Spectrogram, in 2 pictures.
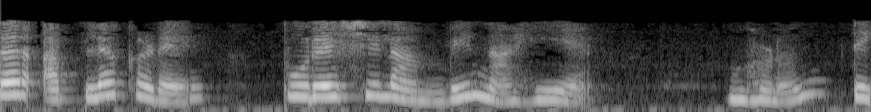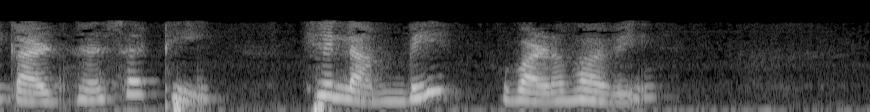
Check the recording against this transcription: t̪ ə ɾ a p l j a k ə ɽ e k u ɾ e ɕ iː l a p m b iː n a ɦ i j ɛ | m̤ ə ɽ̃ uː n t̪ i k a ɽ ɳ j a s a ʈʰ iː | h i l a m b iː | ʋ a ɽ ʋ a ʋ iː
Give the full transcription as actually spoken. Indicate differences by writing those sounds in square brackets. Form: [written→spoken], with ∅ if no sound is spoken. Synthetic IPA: t̪ ə ɾ a p l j a k ə ɽ e [k→p] u ɾ e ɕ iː l a [p→∅] m b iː n a ɦ i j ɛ | m̤ ə ɽ̃ uː n t̪ i k a ɽ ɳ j a s a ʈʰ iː | h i l a m b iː | ʋ a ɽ ʋ a ʋ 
